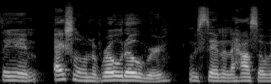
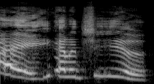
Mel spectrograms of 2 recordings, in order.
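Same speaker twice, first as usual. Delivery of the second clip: high teasing scold; 9 semitones higher than usual. Retold or imitated. Telling niece to chill.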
